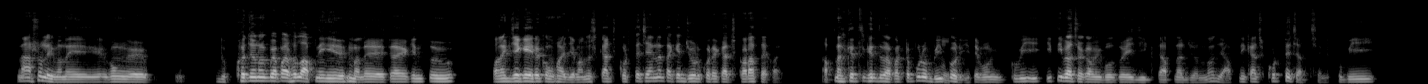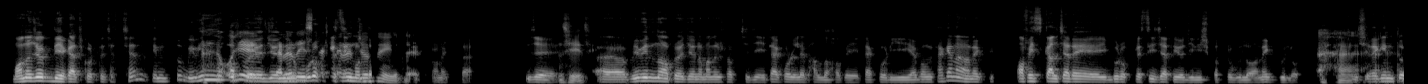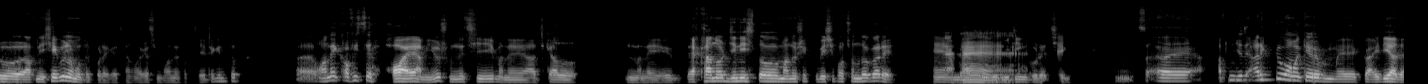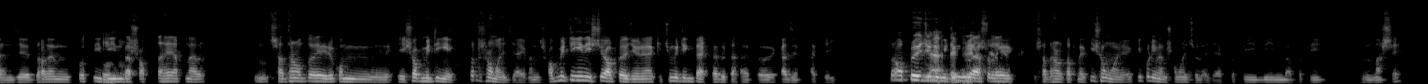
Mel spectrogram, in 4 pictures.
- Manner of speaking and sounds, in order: in English: "bureaucracy"; unintelligible speech; in English: "bureaucracy"
- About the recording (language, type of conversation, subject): Bengali, advice, অপ্রয়োজনীয় বৈঠকের কারণে আপনার গভীর কাজে মনোযোগ দেওয়ার সময় কীভাবে নষ্ট হচ্ছে?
